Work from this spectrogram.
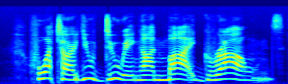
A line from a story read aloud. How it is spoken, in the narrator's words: said the black man, with a hoarse, growling voice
